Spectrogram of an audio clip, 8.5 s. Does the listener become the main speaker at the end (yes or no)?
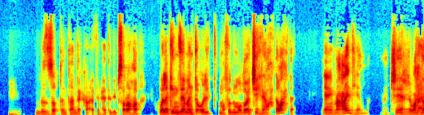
yes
